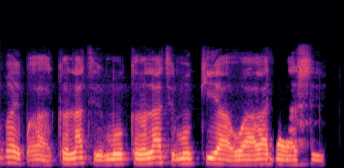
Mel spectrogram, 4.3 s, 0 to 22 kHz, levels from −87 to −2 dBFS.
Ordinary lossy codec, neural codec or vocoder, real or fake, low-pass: none; none; real; none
